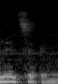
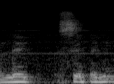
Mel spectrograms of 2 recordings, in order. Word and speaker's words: Led Zeppelin: Por tanto, a la banda le ponen Led Zeppelin, le quitan la A a la palabra lead y queda como Led Zeppelin para que se pueda pronunciar igual en todos los países.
